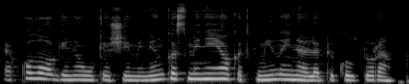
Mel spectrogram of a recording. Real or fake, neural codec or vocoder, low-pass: real; none; 19.8 kHz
